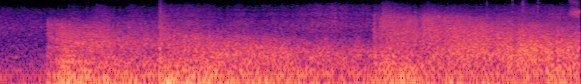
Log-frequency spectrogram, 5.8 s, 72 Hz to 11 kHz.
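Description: Warship guns firing in a naval battle in Ultimate Admiral Dreadnoughts, British 1900 campaign, heard as a continuous rumbling roar of distant broadside fire with heavy low booms, sustained and dense with no talking.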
